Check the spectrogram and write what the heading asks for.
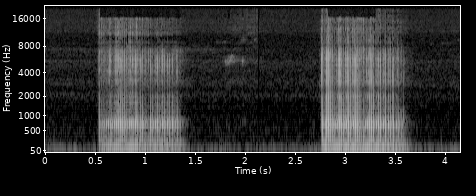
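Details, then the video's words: Shih Tzu named Uijung snoring while asleep indoors, unedited recording; two long raspy, rumbling snores, each almost a second long, separated by about a second and a half of quiet breathing. "시츄 코골이"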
